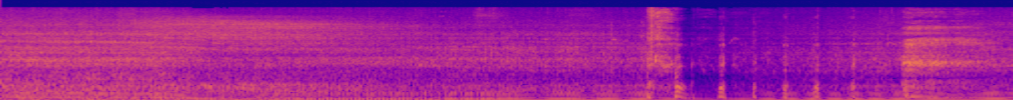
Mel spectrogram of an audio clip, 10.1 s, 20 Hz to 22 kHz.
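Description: Kawasaki ZX-10R inline-four engine heard from the rider's seat, its pitch falling over the first two seconds as the bike slows, then running steadily at low revs. A run of short sharp sounds comes around seven seconds in, and the engine note falls again near the end.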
